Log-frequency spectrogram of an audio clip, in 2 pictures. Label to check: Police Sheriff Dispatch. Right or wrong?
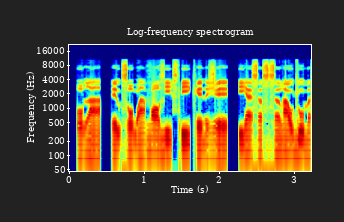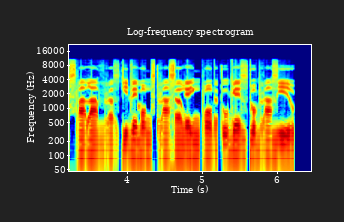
Wrong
